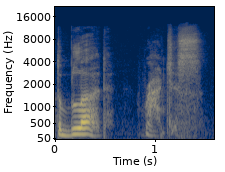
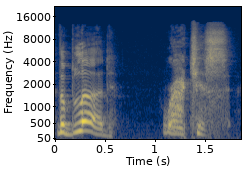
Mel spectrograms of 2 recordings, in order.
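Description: First: Low, soft, fading to a whisper; quiet, reverent assurance; hushed. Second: Forceful first word dropping to hush; emphatic pulpit declaration; crying out. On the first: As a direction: let the last word become breath. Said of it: "In the spirit that cries out". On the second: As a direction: proclaim it, then soften the last word. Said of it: "God cries out". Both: Acted.

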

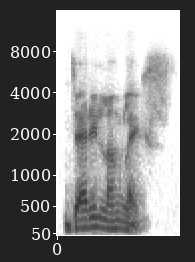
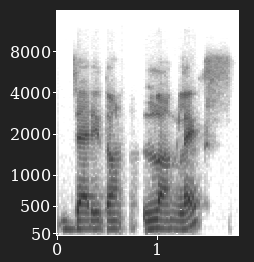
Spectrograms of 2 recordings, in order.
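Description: First: "Daddy Longlegs" said slowly, each syllable placed with care; slow, deliberate "Daddy Longlegs"; careful pronunciation. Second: Trips on "Daddy Don-" before getting out "Longlegs"; a real stumble over "Daddy Don-, Longlegs"; stumbled name. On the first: Shown as a demonstration. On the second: Real, not acted. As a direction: fumble the start of "Daddy Don-", then finish "Longlegs". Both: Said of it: "Aún me cuesta trabajo pronunciarlo".

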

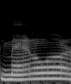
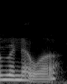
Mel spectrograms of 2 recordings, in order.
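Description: First: "manila" stressed on the first syllable, MAN-uh-luh; MAN-uh-luh pronunciation. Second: "manila" stressed on the middle syllable, muh-NIL-uh; weak first vowel in "manila", stress on NIL; muh-NIL-uh pronunciation. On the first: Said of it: "I'm actually not sure if it's pronounced". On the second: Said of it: "pronounced manila or manila". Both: Shown as a demonstration.

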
